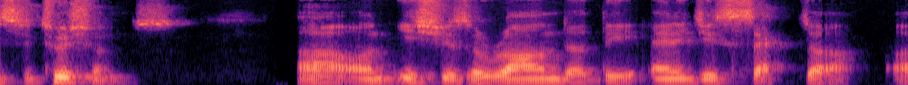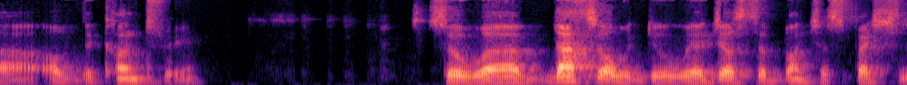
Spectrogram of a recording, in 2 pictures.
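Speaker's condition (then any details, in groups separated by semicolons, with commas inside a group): No condition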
